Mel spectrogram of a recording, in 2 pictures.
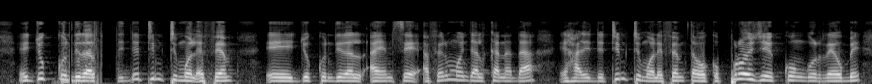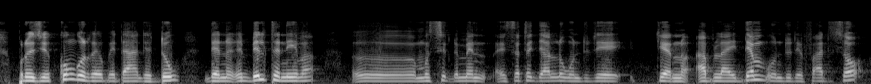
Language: Fula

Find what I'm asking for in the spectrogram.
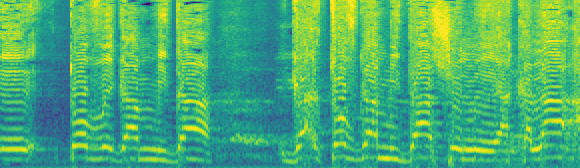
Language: Hebrew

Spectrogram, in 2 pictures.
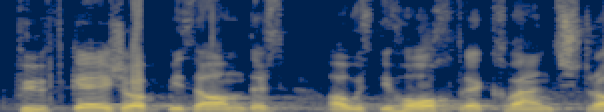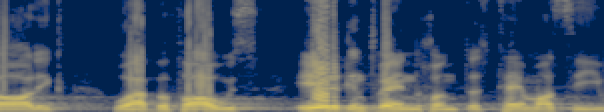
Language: Swiss German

